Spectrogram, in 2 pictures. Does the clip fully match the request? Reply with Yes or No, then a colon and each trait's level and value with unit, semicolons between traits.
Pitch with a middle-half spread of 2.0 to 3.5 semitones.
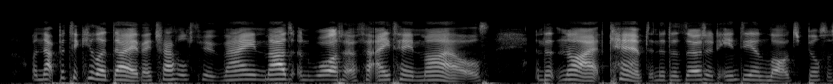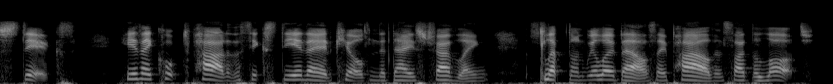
Yes: average, 2.8 semitones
